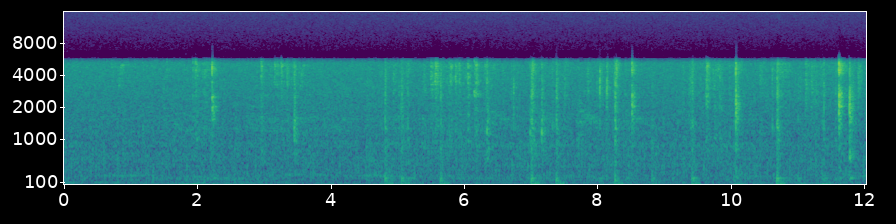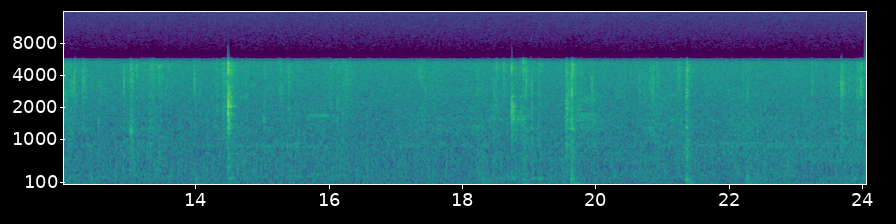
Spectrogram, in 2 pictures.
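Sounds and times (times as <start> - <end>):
background hiss: 0.0 - 24.0
birds pecking at feeder: 1.6 - 3.9, 4.6 - 16.4.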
